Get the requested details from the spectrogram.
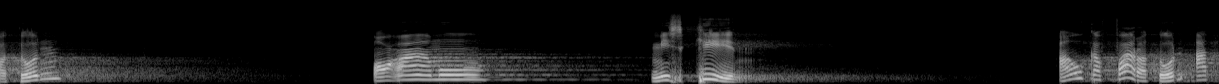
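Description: A man speaks slowly through a microphone, in a strongly echoing room.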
